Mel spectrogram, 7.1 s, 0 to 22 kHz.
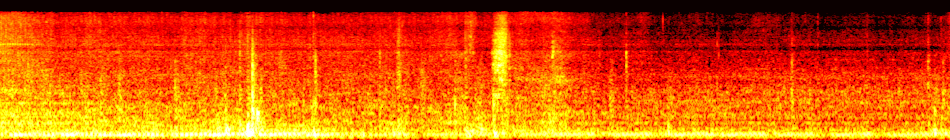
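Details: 2002 SVT Focus petrol engine with a very rough, uneven, lumpy idle that wavers; plugs already replaced, battery and alternator tested, cause unknown.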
